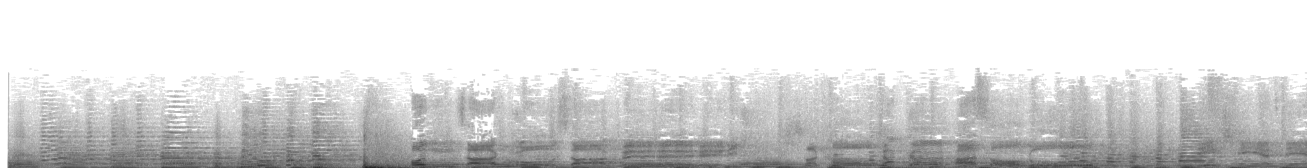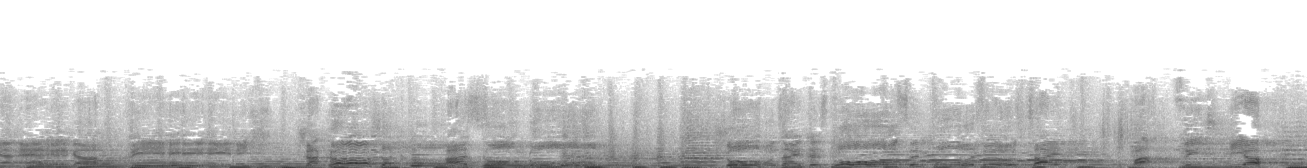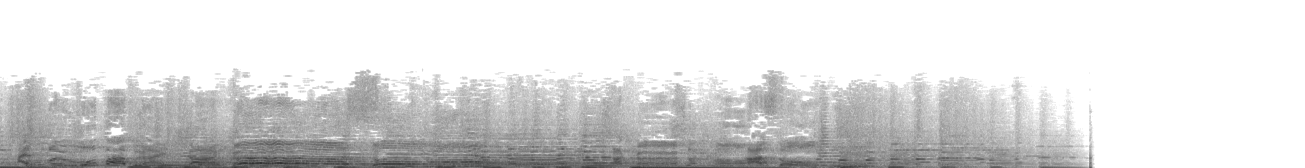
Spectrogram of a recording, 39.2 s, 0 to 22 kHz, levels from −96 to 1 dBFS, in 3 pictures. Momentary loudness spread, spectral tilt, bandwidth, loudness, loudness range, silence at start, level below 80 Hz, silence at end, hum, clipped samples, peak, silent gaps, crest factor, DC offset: 7 LU; -6 dB/octave; 12 kHz; -30 LUFS; 6 LU; 0.1 s; -44 dBFS; 2.1 s; none; under 0.1%; -10 dBFS; none; 20 dB; under 0.1%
